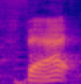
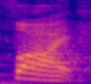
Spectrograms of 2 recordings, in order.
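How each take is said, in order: First: The name is said with the vowel of 'fat'. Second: The name is said with a different vowel. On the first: The speaker calls it wrong. "It is not Fat" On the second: The speaker calls it right. "say it right"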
